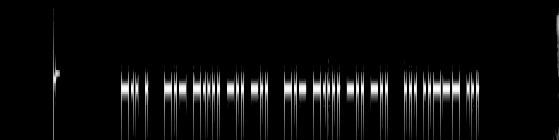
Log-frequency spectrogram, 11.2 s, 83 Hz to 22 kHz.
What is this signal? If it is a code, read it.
Morse code, heard as a keyed tone, about 24 wpm, 650 Hz. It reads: DE K6DD K6DD S2S
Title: SOTA QSO Practice 25wpm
